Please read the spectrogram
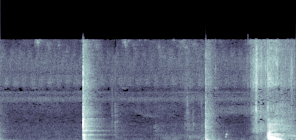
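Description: Three sharp chopping strikes on wood: a loud one about a second in, then two more near the end.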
